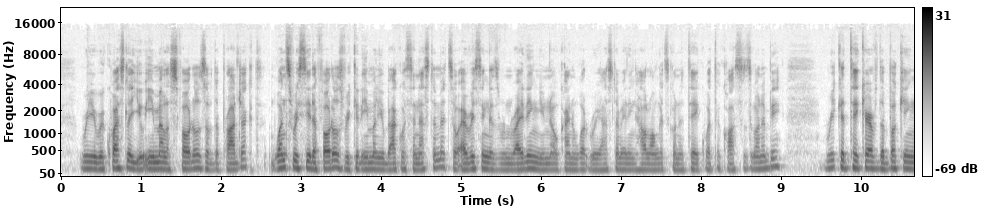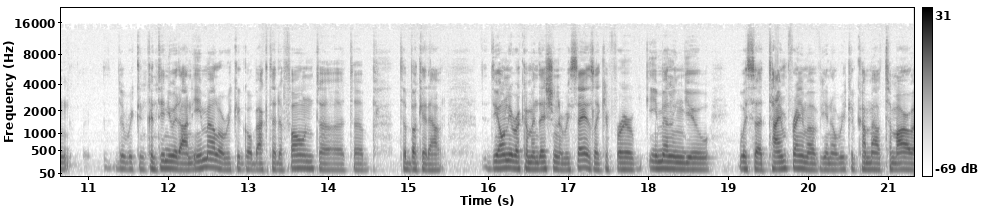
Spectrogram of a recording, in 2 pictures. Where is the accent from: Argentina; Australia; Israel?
Israel; moved away as an adult; also born or lived in New York; now in Arizona, United States; I came to Arizona 20 years ago. I grew up in Israel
